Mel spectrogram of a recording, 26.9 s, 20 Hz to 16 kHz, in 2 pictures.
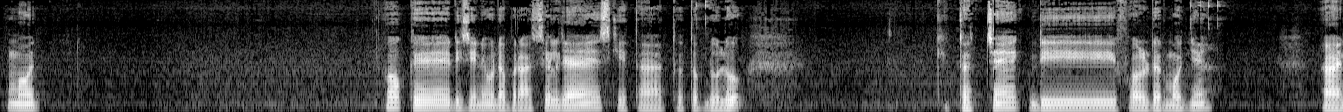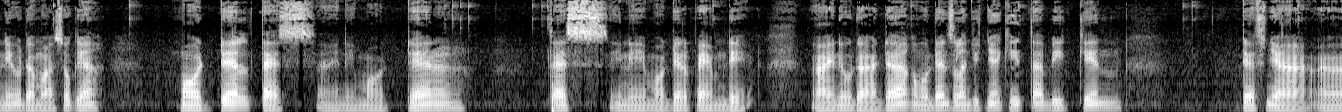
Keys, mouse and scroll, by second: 0.3 click.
